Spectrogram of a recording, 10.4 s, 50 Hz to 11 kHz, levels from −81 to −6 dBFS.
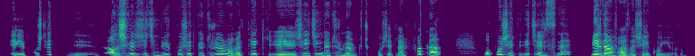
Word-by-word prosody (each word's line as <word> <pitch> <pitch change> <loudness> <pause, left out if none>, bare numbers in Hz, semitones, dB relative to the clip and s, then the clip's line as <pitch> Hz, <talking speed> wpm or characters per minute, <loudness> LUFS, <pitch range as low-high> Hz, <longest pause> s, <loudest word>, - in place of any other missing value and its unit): Eee, 200 -2 -1
poşet, 270 +6 -9 0.3
eee, 135 -7 -19 0.3
alışverişi 265 +3 +4
için 235 -3 -9
büyük 280 +2 -5
poşet 275 -1 -6
götürüyorum 260 +3 -3
ama 180 -5 -2
tek, 290 +10 -6
eee, 180 -2 -3
şey 255 +5 -2
için 265 +2 -4
götürmüyorum 225 -8 -3
küçük - - -18
poşetler. 170 -2 -8
Fakat 300 -6 +2 0.6
o 275 0 -1
poşetin 295 -7 -1
içerisine 280 - -3 0.3
birden 275 -4 +10
fazla 180 -7 -1
şey 160 0 -5
koyuyorum. 385 - -16
250 Hz, 140 wpm, -24 LUFS, 190-280 Hz, 0.6 s, birden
